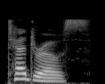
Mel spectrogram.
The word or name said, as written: tedros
